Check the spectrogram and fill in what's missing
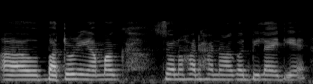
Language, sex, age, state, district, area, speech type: Assamese, female, 18-30, Assam, Dibrugarh, rural, spontaneous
